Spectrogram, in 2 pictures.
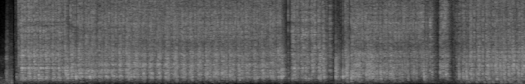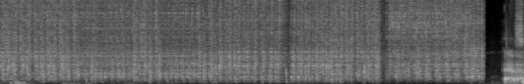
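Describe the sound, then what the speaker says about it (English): A stainless steel wire brush kept only for aluminum scrubs bare aluminum on a boat transom before welding, making a continuous close, harsh bristly rasp with brief pauses between strokes. "Stainless steel brush dedicated only to aluminum."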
